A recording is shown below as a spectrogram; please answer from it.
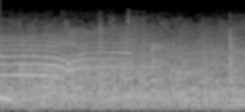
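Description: Audience members whooping for a graduate: long, high-pitched 'woo' calls that slide down and then back up, over the general noise of a large crowd.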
